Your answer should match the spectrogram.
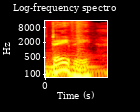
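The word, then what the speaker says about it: Dafydd: And as they grew, Daffod, a name that in Welsh is pronounced roughly as Davyy, attached itself to the mythology of the seas judgment.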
